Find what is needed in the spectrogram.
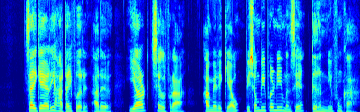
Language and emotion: Bodo, happy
